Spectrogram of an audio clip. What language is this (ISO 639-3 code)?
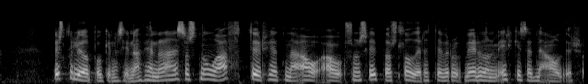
isl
